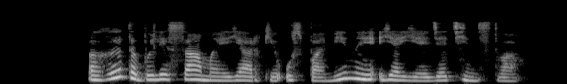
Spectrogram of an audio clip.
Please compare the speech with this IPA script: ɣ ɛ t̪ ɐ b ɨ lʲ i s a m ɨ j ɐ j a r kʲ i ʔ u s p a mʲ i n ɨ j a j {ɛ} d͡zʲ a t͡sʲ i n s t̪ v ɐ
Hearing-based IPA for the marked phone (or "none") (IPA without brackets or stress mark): ɛ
